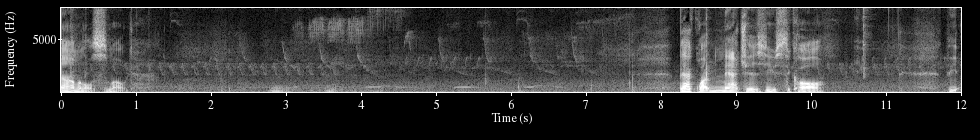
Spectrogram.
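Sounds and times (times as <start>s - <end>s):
bird trilling: 1.2s - 7.6s.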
